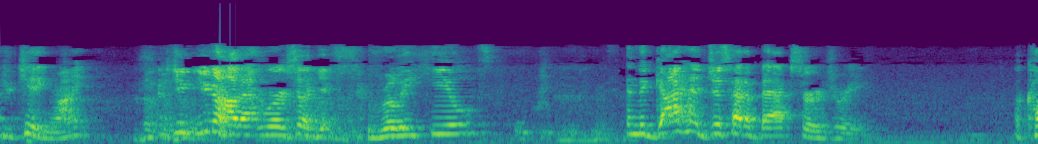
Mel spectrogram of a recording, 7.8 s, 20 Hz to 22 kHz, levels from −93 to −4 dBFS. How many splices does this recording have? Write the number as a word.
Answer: one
